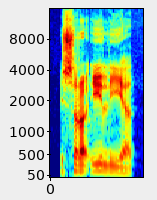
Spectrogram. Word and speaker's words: Israiliyyat: *Israiliyat*. Begitulah cara membacanya ; Saya sudah menuliskannya.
